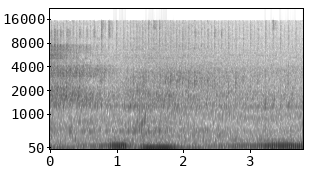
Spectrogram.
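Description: A Honda Civic Estilo engine idles and then revs as the throttle is turned, with a steady mid-level rumble that swells in a few short surges before rising again near the end.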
